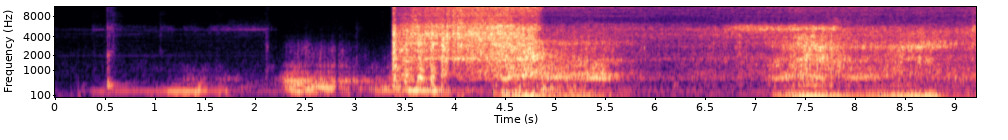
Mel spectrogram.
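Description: A car engine is cranked and catches, a brief starter whir followed by a sudden loud burst as it fires, then settles into a rough, fluctuating idle close to the microphone.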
